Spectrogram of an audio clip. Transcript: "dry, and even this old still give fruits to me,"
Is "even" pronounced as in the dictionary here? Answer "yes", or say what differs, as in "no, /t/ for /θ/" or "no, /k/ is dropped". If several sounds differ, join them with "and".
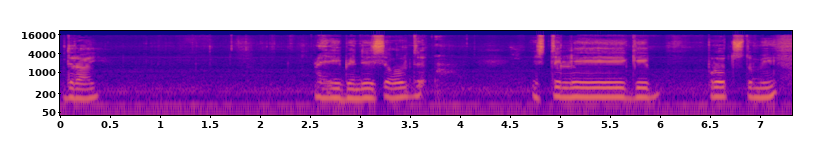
no, /b/ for /v/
